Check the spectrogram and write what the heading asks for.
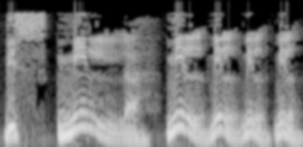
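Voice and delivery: "mil, mil" stamped high and slow in drill. Shown as a demonstration. Teacher drilling the stamped L for students, very slow. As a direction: hammer "Bismillah, mil, mil" syllable by syllable. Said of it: "hentakan ini hanya dalam latihan".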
